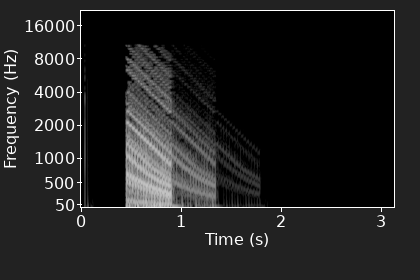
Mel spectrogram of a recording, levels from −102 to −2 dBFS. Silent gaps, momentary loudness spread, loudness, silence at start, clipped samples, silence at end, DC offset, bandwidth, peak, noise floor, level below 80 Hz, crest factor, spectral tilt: none; 16 LU; -27 LUFS; 0.45 s; under 0.1%; 1.8 s; under 0.1%; 11 kHz; -14 dBFS; -59 dBFS; -44 dBFS; 20 dB; -6 dB/octave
